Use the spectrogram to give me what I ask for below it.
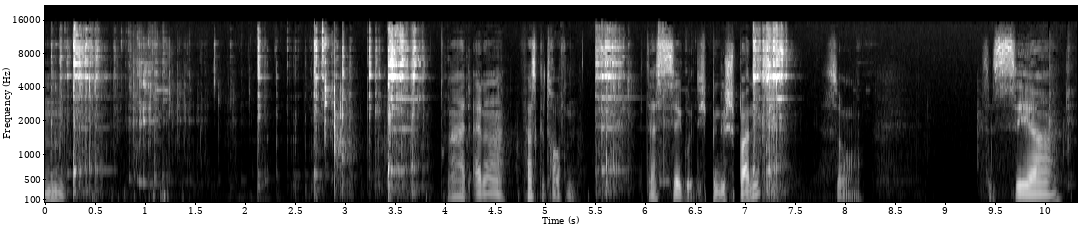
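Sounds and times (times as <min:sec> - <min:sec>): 
speech: 0:00.0 - 0:00.3, 0:04.0 - 0:05.4, 0:06.0 - 0:08.3, 0:09.4 - 0:10.3
ice cubes clinking and rattling into wine glasses with glass straws: 0:00.0 - 0:04.0, 0:05.5 - 0:06.4.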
